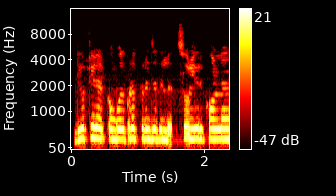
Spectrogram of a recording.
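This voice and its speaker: A woman playing a gravelly, quick, tearful young wife. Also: mid-range voice, fairly even intonation, dry recording, muffled recording, lightly acted. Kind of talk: homemade family skit.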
